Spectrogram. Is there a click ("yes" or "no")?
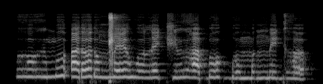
yes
